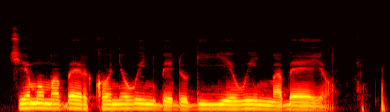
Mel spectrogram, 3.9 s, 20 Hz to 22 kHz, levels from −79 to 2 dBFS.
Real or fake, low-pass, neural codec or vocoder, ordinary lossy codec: real; 19.8 kHz; none; none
